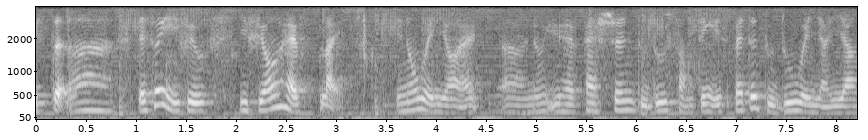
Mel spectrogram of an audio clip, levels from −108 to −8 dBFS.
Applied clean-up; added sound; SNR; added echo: none; Fart; 18 dB; none.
